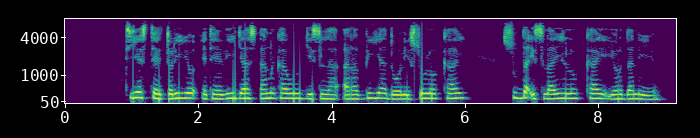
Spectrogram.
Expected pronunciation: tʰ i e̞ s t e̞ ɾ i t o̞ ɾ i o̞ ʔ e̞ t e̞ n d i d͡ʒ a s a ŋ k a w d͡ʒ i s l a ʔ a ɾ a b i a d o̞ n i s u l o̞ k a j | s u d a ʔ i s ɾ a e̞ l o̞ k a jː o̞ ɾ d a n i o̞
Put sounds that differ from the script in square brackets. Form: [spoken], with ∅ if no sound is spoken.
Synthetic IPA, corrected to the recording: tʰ i e̞ s t e̞ ɾ i t o̞ ɾ i o̞ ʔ e̞ t e̞ n d i d͡ʒ a s a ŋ k a w d͡ʒ i s l a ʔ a ɾ a b i a d o̞ n i s u l o̞ k a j | s u d a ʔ i s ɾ a e̞ l o̞ k a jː o̞ ɾ d a n i o̞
